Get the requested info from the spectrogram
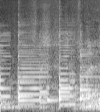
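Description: Open-back banjo strummed in a folk-song accompaniment, a few chords that start sharply and ring on, struck again about a third of a second in, just after one second and at about one and a half seconds.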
